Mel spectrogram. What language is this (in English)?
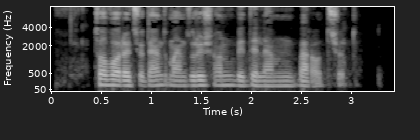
Persian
